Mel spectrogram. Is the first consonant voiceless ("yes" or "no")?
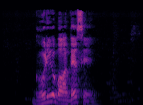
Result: no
